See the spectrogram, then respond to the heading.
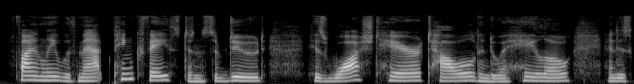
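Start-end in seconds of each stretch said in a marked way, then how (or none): none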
